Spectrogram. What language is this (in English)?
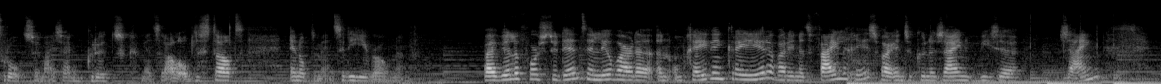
Dutch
